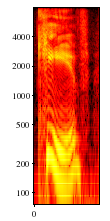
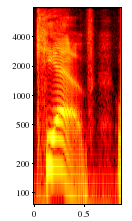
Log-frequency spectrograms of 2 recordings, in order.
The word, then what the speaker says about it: Kyiv: And yes, it is Kyiv. That is the Ukrainian pronunciation. We grew up, many of us grew up with Kiev, which would be the Russian pronunciation of the capital city.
